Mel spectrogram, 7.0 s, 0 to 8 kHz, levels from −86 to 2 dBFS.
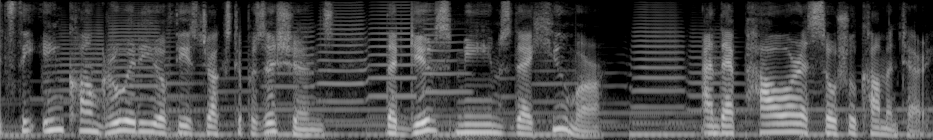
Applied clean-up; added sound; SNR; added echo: none; Trumpet; 20 dB; none.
